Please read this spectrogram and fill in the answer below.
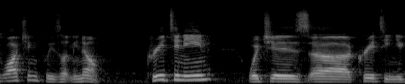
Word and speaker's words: creatinine: uh glucose levels and creatinine I believe that's how you say it creatine creatinine so sodium perfect and my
